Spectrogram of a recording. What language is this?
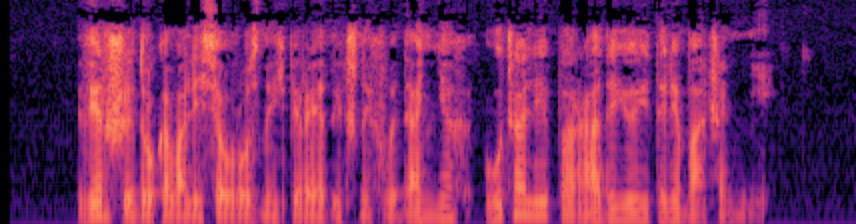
Belarusian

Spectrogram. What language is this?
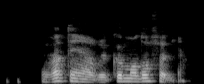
French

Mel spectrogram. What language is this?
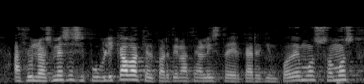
Spanish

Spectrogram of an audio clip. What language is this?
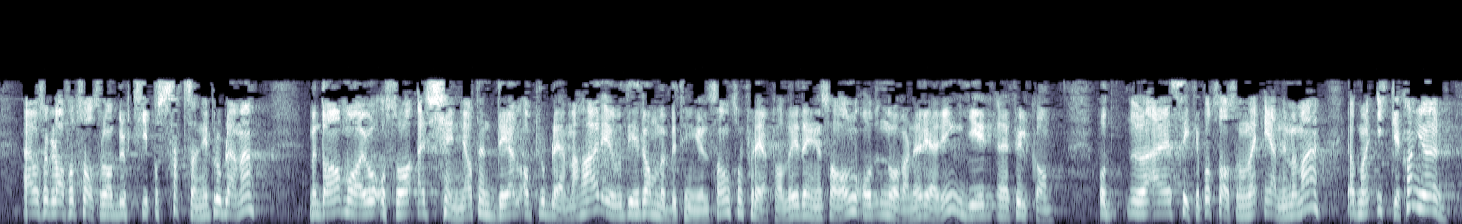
Norwegian Bokmål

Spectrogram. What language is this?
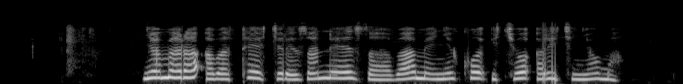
Kinyarwanda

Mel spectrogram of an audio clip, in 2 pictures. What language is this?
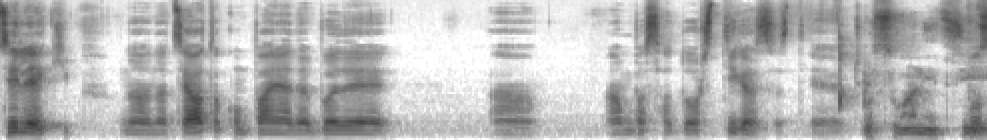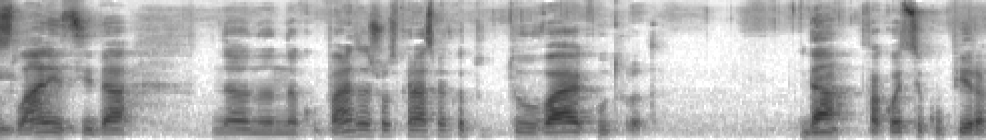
Bulgarian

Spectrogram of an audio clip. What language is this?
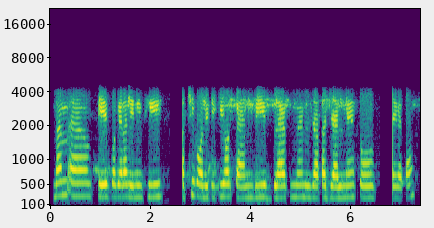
Urdu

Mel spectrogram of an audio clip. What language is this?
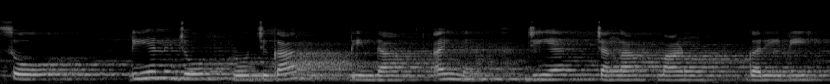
Sindhi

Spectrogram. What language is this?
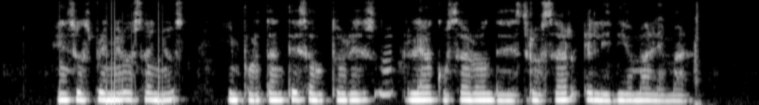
Spanish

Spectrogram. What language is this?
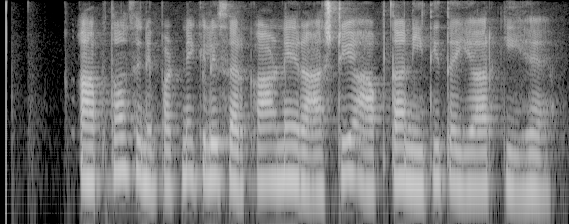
Hindi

